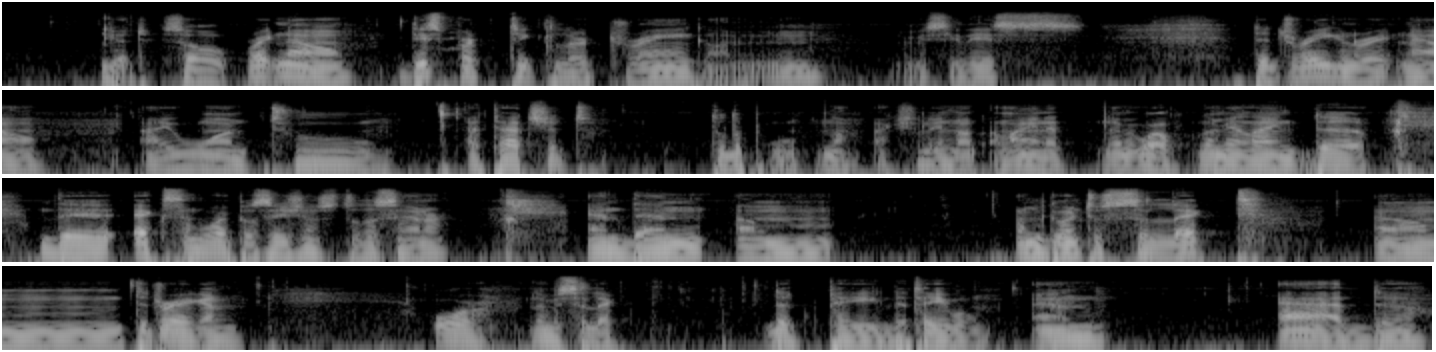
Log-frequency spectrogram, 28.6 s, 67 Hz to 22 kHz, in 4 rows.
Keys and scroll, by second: 9.2 alt+a, 24.3 shift+a.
